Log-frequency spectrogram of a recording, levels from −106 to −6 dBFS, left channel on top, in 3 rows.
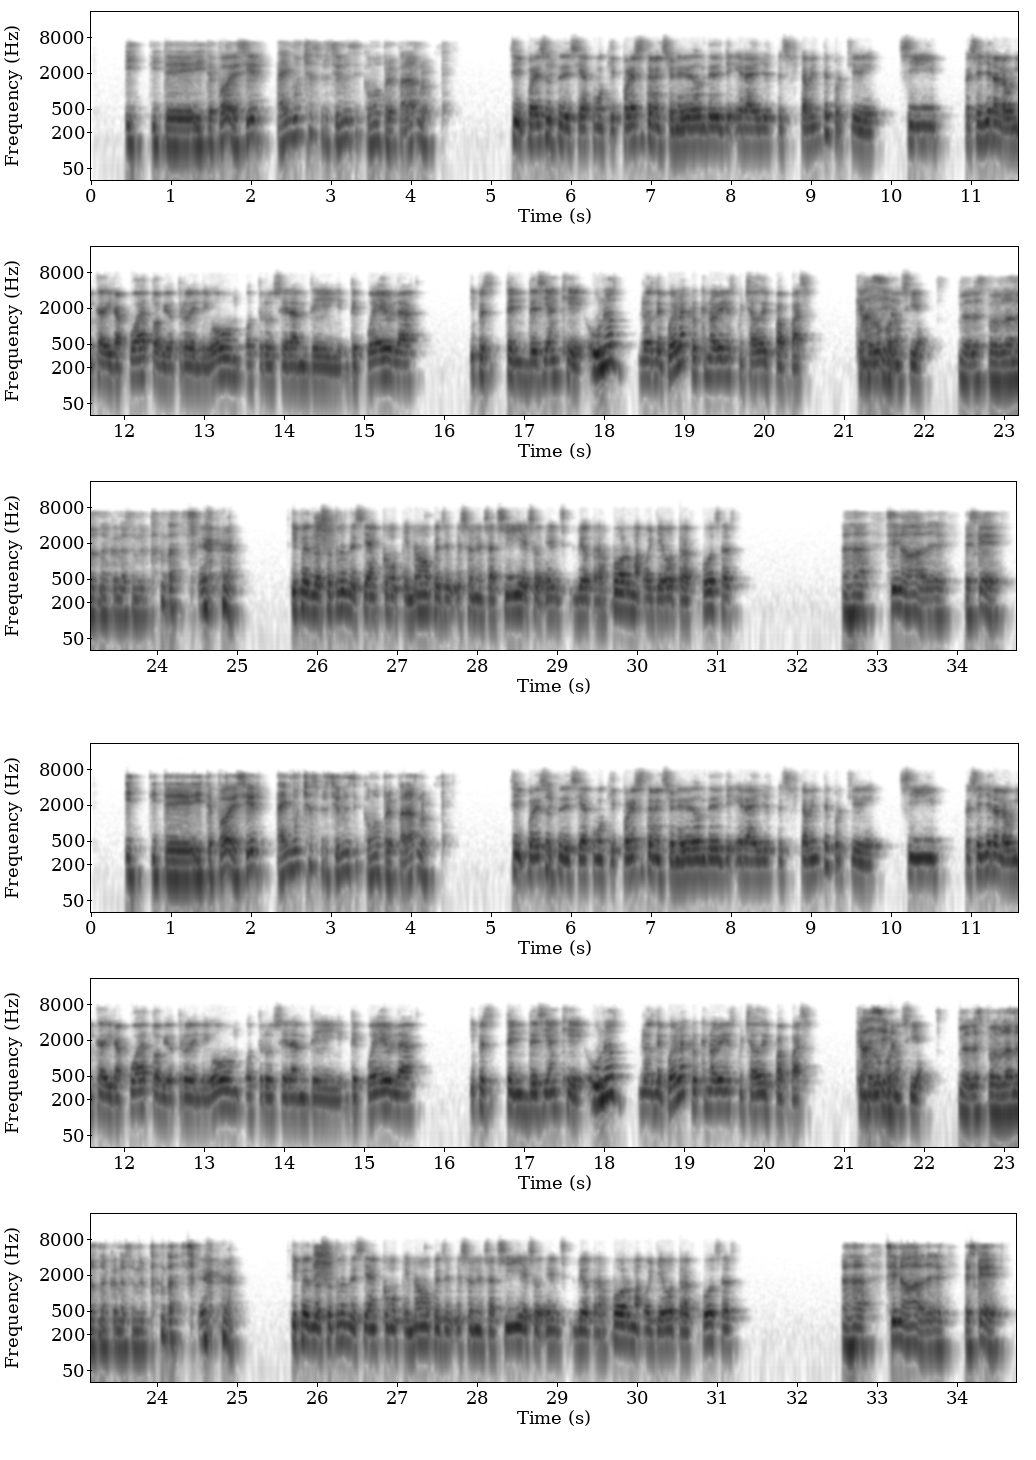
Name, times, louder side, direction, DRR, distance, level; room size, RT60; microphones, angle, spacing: voice 1, 0.4-4.2 5.7-5.8 21.2-21.7 22.4-24.5 25.9-26.2 32.6-33.8 34.1-34.5, right 2 dB, 60° right, 3 dB, 2.8 m, -30 dB
voice 2, 5.3-9.8 10.1-10.6 10.9-15.6 16.3-20.6 21.1-22.0 24.5-25.0 25.7-31.2, equal, 15° left, 5 dB, 1.3 m, -28 dB
11.0 x 4.0 x 5.1 m, 0.29 s
head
